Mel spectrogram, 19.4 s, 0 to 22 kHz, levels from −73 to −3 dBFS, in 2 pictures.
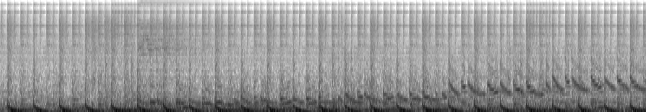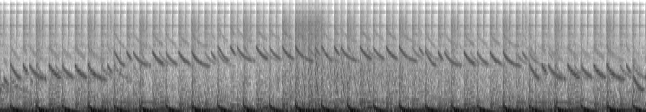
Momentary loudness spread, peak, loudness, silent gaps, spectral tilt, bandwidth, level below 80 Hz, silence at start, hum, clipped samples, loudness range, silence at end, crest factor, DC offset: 2 LU; -2 dBFS; -16 LUFS; none; -5 dB/octave; over 20 kHz; -20 dBFS; 0 s; none; under 0.1%; 1 LU; 0 s; 12 dB; 2%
